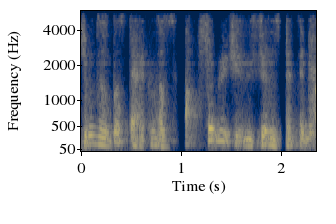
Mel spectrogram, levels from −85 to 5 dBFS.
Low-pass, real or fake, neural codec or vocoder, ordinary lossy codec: 5.4 kHz; fake; codec, 44.1 kHz, 0.9 kbps, DAC; Opus, 32 kbps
